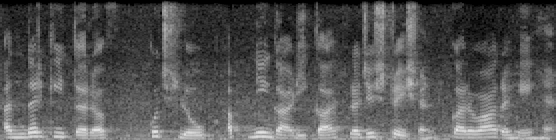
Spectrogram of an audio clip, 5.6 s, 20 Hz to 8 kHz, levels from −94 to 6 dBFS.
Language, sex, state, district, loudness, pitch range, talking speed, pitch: Hindi, female, Madhya Pradesh, Katni, -15 LUFS, 160-230 Hz, 130 wpm, 195 Hz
